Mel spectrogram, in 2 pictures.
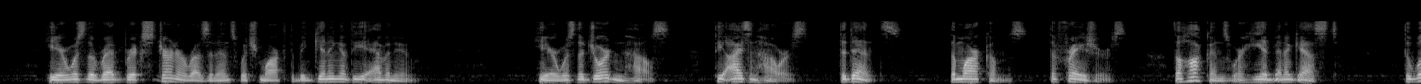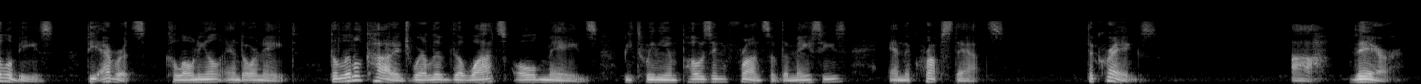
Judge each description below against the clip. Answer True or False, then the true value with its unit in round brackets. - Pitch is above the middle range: False (110 Hz)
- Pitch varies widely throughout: False (3.9 semitones)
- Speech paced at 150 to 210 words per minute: False (135 wpm)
